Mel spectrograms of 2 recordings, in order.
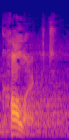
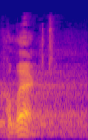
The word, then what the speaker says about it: collect: collect. Pronounced that way rather than the verb collect.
